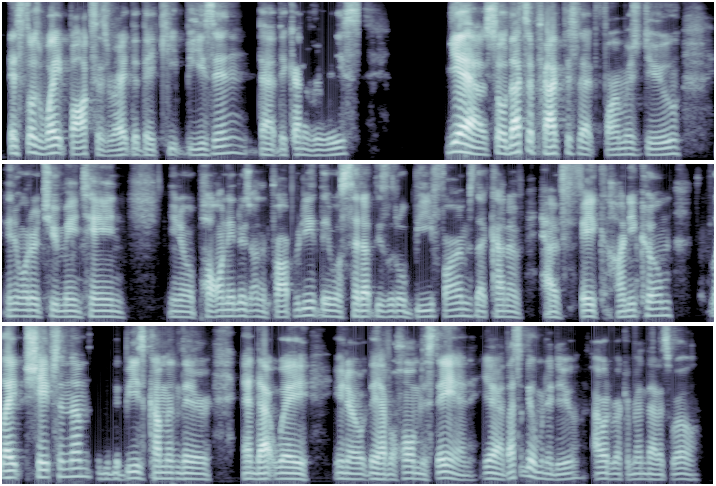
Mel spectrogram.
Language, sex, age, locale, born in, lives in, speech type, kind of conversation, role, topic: English, male, 30-34, en-US, United States, United States, conversation, podcast, guest, How do bees help sustain our environment and food supply?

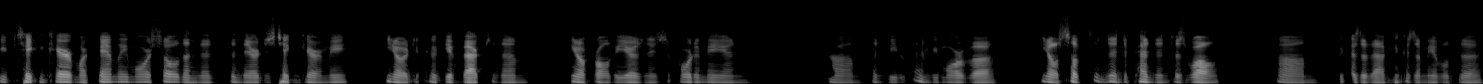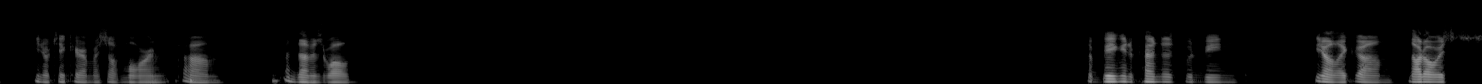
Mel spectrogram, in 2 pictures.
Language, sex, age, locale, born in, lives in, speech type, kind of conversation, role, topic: English, male, 35-39, en-US, United States, United States, conversation, podcast, guest, How do you see your goals and priorities changing over the next decade?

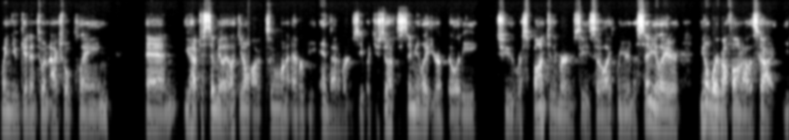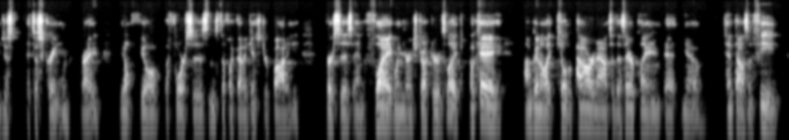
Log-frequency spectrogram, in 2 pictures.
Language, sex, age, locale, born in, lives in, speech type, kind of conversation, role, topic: English, male, 40-44, en-US, United States, United States, conversation, unstructured, none, How do you learn best, and who taught you the lessons that shaped you?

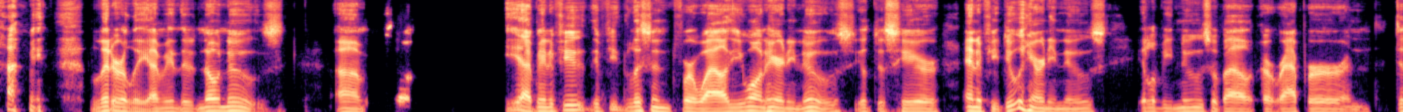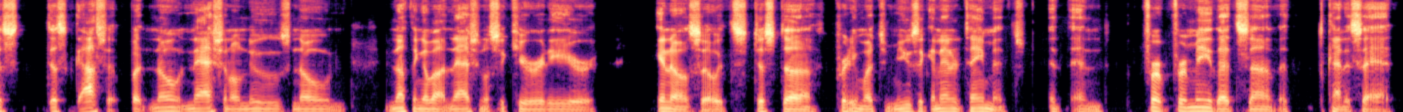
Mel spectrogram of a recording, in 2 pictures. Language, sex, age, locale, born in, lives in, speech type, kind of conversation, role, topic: English, male, 65-69, en-US, United States, United States, conversation, unstructured, none, What recent news story caught your attention?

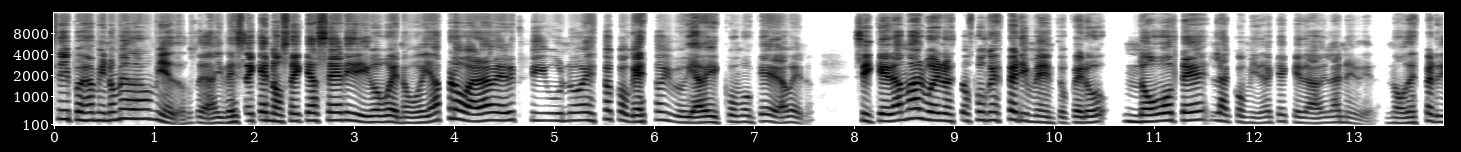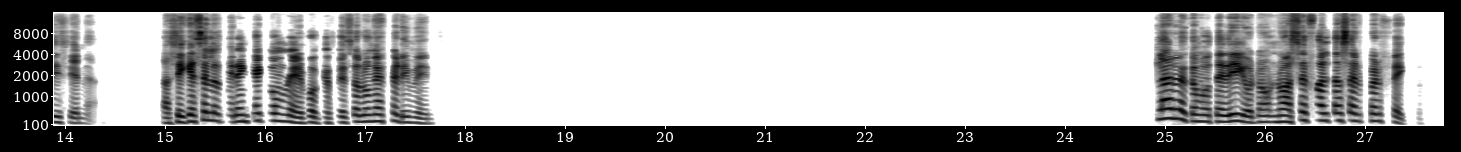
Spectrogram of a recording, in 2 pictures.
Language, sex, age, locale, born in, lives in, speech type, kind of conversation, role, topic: Spanish, female, 55-59, es-VE, Venezuela, United States, conversation, podcast, guest, ¿Qué haces para mantener la nevera organizada y evitar el desperdicio de alimentos?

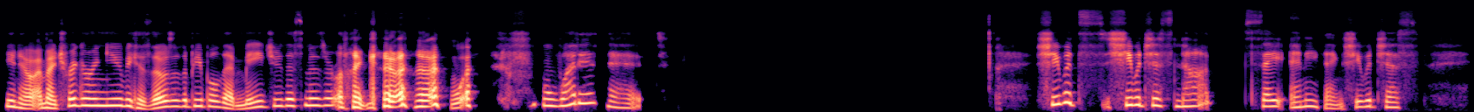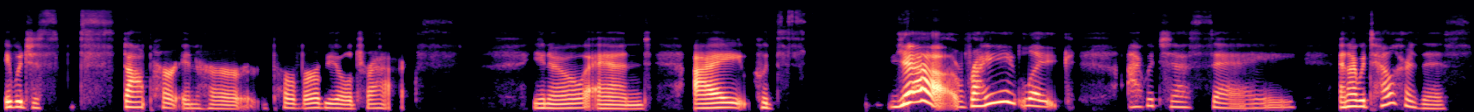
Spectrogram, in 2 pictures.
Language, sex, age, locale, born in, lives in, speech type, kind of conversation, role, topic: English, female, 55-59, en-US, United States, United States, conversation, advice, user, How can I prioritize responsibilities?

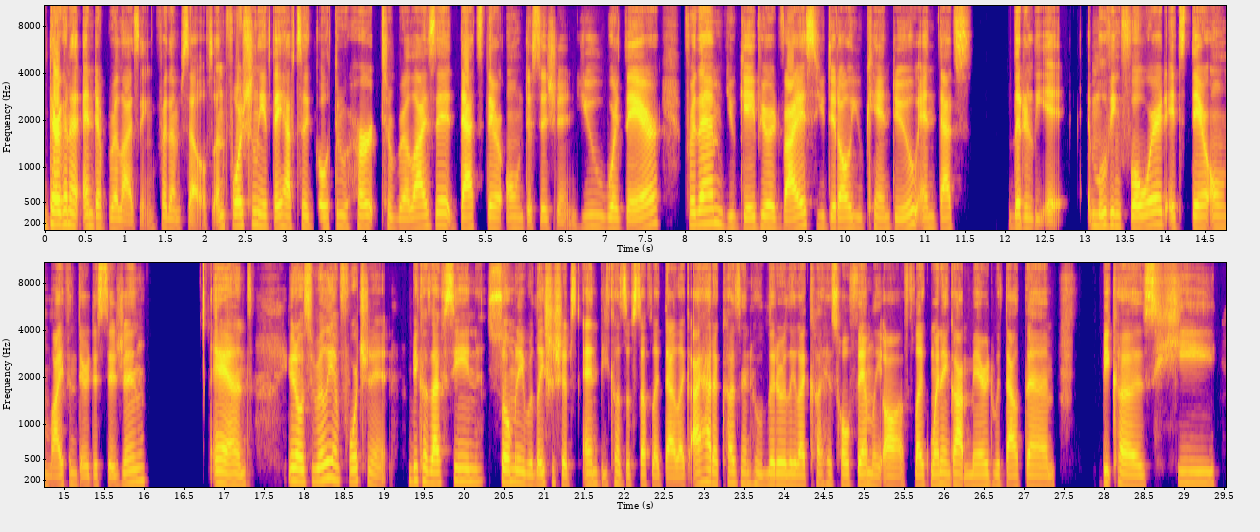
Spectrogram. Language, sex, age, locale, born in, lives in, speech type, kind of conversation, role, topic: English, female, 20-24, en-US, United States, United States, conversation, podcast, guest, What are some effective ways families can resolve conflicts and strengthen their relationships?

